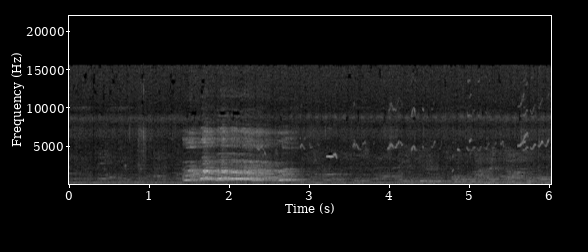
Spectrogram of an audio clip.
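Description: A loud bird call about a second and a half in, lasting a little over a second, then faint, short high chirps near the end.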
